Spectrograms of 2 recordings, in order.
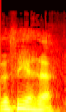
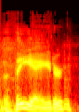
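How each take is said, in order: First: It is said with a northern local pronunciation. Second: It is said with a Kentucky pronunciation. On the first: "as we say it up here" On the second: "That's how you say it in Kentucky"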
